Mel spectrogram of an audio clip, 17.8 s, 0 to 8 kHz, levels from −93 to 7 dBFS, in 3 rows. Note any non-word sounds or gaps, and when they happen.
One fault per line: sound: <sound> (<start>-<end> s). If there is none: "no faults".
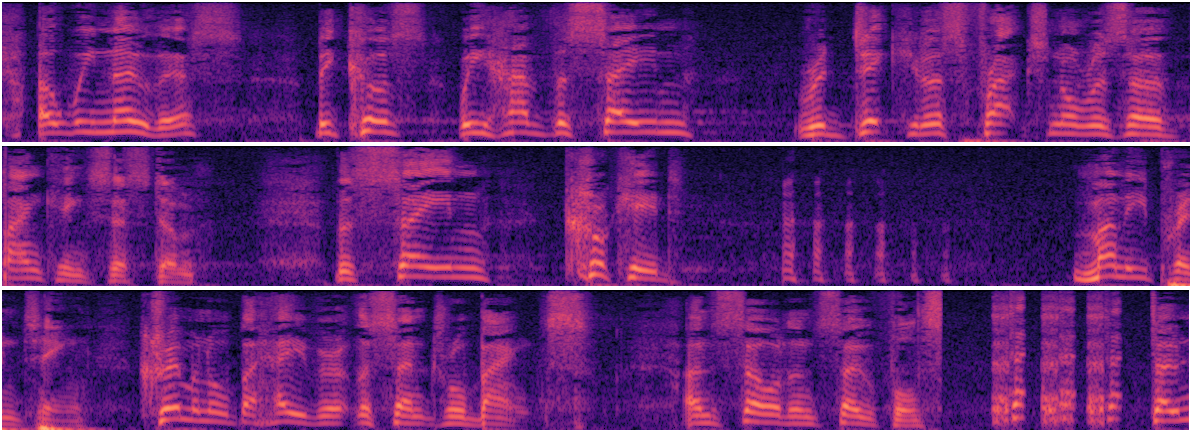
sound: laugh (9.8-10.7 s)
sound: laugh (16.8-17.5 s)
